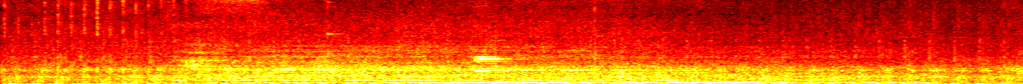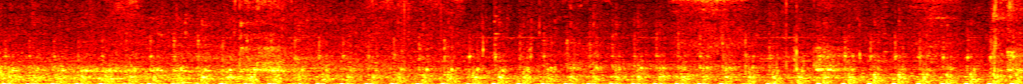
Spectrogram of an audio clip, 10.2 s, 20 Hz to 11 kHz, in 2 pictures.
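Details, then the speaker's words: 2013 Royal Enfield Classic 500, fuel-injected and stock ECM, on a ride after repair: it had a misfire because one of its two spark plugs was dead and the other weak. Steady deep thump under load, no skips. Normal running. "ഇത് വണ്ടി ചെറിയൊരു മിസ്സിങ്ങുമായിട്ട് ബന്ധപ്പെട്ട് വന്നതാണ് കേട്ടോ. അപ്പോൾ ready ആയിട്ടുണ്ട്. അത് spark പ്ലഗിൻ്റെ പ്രശ്നമായിരുന്നു."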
